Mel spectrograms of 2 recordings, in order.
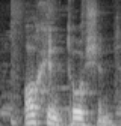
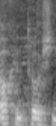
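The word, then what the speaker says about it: Auchentoshan: then not do distillery and the Scottish Highlands or contortion now or contortion is a first pronunciation we're gonna have that CH sound and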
